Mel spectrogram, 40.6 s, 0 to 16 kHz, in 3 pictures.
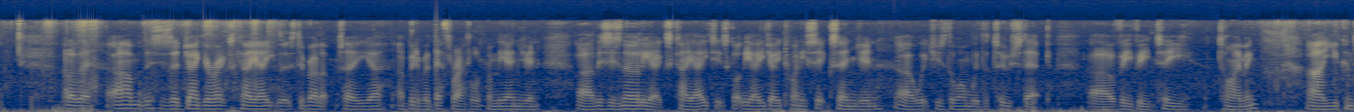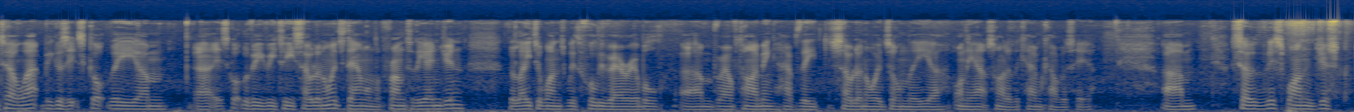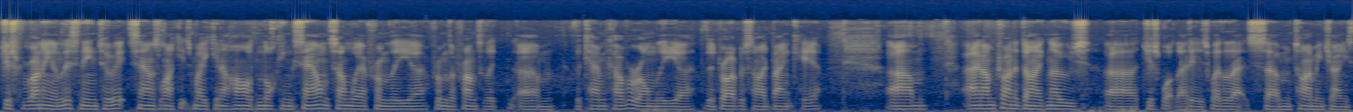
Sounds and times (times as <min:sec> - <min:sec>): Speech: 0:00.4 - 0:24.6, 0:25.2 - 0:40.6.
